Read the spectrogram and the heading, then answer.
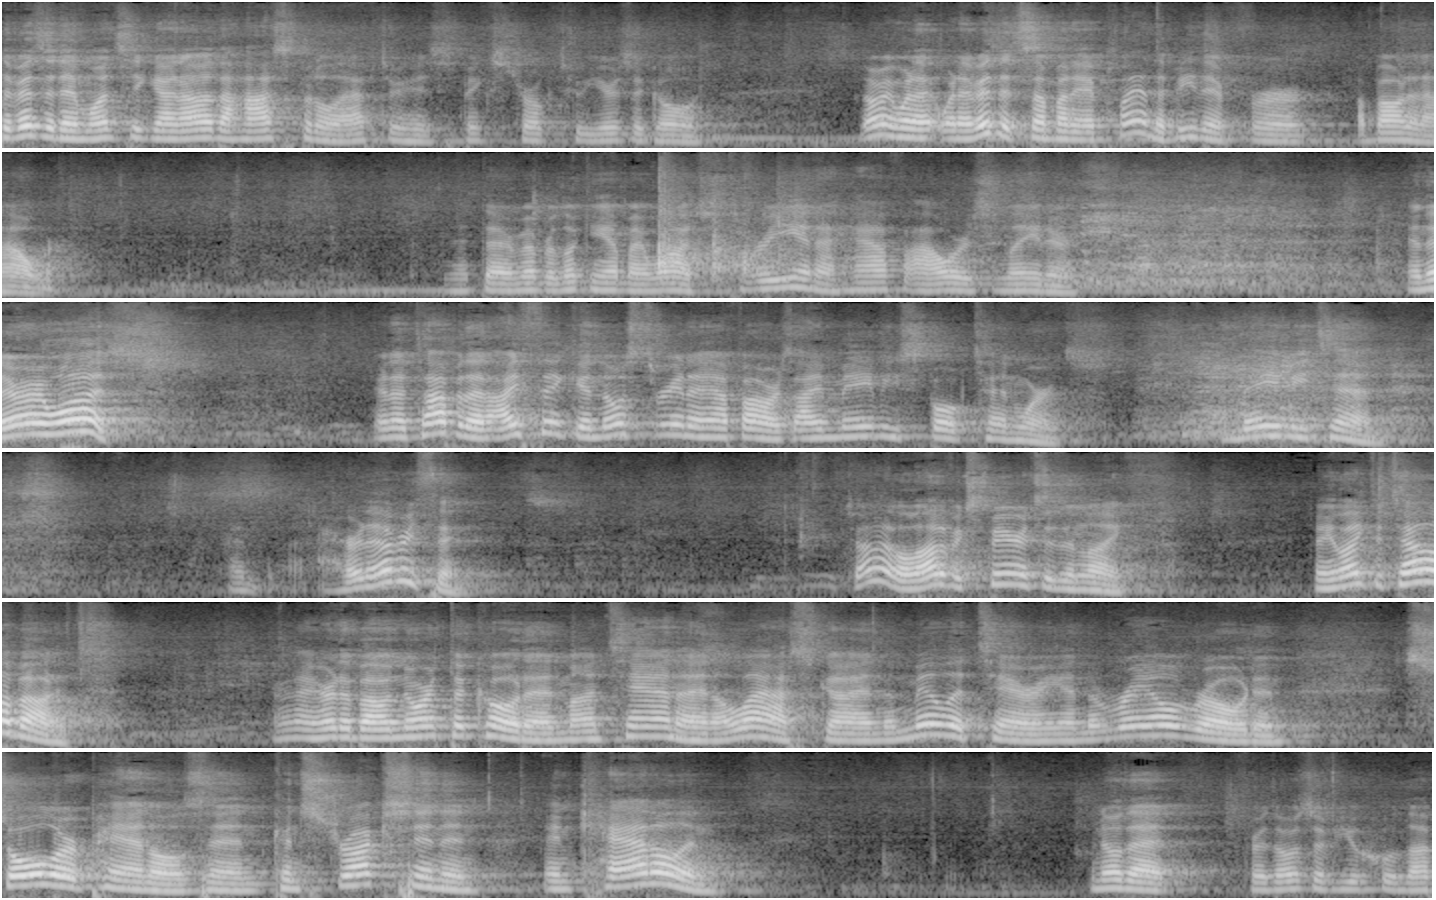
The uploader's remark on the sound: I preached for the funeral of a dear Christian man from our congregation.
